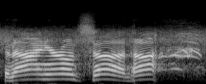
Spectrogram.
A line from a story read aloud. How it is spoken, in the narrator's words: the man laughed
